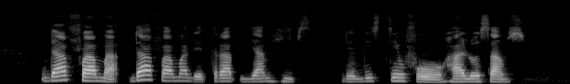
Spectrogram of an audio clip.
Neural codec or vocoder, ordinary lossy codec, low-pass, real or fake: none; none; 10.8 kHz; real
